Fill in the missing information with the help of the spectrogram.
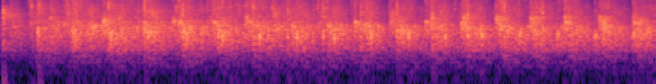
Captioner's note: attendees applaud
